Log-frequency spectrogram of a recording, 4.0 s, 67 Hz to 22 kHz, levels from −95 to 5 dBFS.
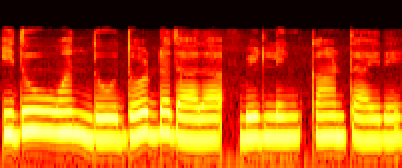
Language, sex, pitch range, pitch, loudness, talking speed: Kannada, female, 190-225 Hz, 200 Hz, -13 LUFS, 90 wpm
